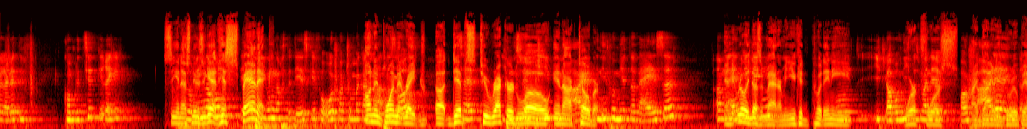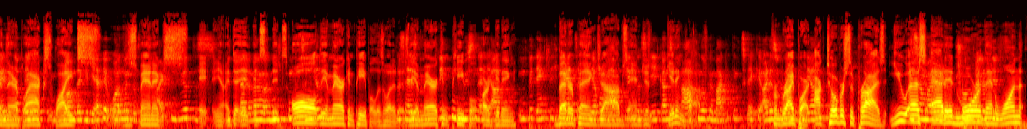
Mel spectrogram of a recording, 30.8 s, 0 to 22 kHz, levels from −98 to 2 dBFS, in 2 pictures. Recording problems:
voice in the background; loud; throughout; 6 dB below the speech

